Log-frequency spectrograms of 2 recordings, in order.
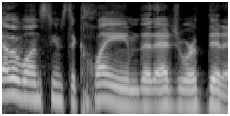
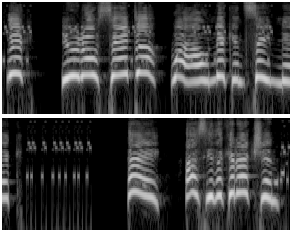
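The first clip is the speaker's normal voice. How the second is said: put-on high girlish sidekick voice; young girl voice; 4 dB louder than usual. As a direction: play the chirpy young assistant. Voices Maya character.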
